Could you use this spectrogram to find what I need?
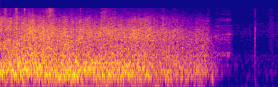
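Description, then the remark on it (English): Phenom House, a building in Piccadilly, collapses into the street with a heavy, sustained roar of crashing rubble that rumbles for about four seconds, then fades into scattered debris and a single sharp knock near the end. “Phenom House crashed into the street behind us.”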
